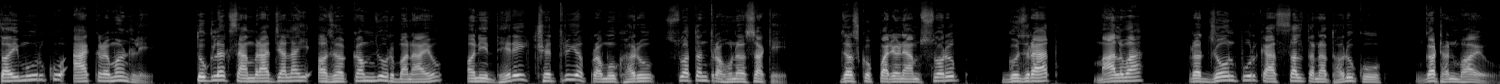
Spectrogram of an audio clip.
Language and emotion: Nepali, neutral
